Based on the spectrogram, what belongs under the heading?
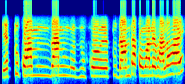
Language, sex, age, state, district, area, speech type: Bengali, female, 30-45, West Bengal, Howrah, urban, conversation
